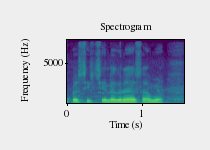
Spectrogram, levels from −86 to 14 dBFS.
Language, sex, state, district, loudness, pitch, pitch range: Hindi, male, Uttar Pradesh, Shamli, -13 LUFS, 155 Hz, 155-165 Hz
